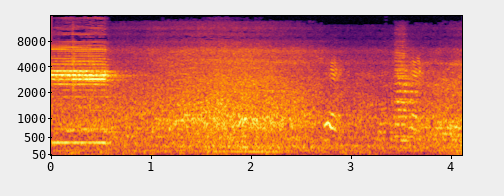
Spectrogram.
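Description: A Volkswagen Crafter police van drives past close by, its engine and tyres making a steady rushing noise that fades after about three seconds. It opens with a short, steady buzzing tone lasting about half a second, like a horn blip. Faint voices can be heard behind it.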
